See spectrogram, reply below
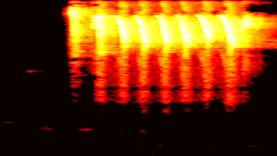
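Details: Bananaquit singing: a quick run of about eight high, thin, buzzy notes, each slurring slightly downward, delivered evenly in under two seconds against a silent background.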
